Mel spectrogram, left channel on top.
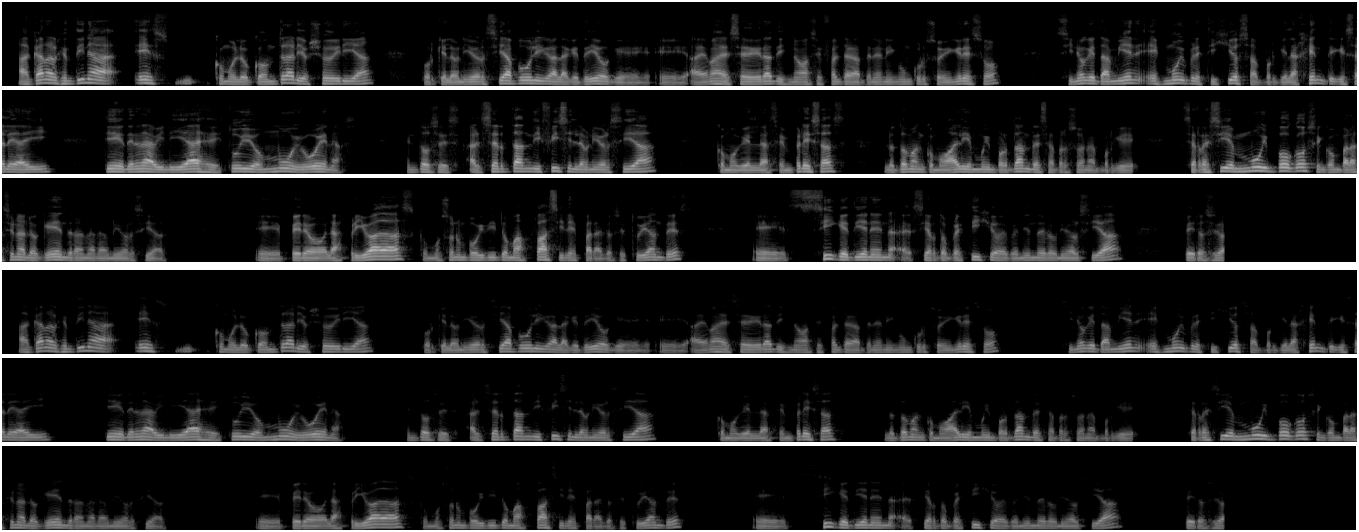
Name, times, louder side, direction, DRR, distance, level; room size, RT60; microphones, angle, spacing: voice 1, 0.2-3.7 4.2-10.0 10.6-14.0 14.6-17.0 17.6-20.1 20.7-22.0 22.4-24.9 25.4-28.7 29.6-33.9 34.6-38.3 38.9-39.3, left 5 dB, 55° left, 0.4 m, -33 dB
head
